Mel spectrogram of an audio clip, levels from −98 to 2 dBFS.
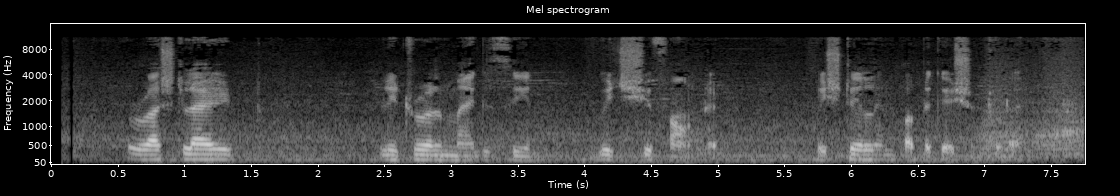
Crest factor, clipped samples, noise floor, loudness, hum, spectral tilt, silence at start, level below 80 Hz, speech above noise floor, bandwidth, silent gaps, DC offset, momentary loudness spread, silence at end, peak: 22 dB; under 0.1%; -50 dBFS; -30 LUFS; none; -4.5 dB/octave; 0.1 s; -64 dBFS; 21 dB; 11.5 kHz; none; under 0.1%; 24 LU; 0 s; -10 dBFS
